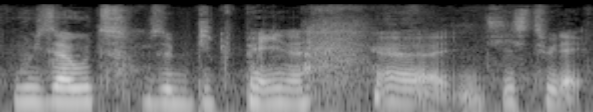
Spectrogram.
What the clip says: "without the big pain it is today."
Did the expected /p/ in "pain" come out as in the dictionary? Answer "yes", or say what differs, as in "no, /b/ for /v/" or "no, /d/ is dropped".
yes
